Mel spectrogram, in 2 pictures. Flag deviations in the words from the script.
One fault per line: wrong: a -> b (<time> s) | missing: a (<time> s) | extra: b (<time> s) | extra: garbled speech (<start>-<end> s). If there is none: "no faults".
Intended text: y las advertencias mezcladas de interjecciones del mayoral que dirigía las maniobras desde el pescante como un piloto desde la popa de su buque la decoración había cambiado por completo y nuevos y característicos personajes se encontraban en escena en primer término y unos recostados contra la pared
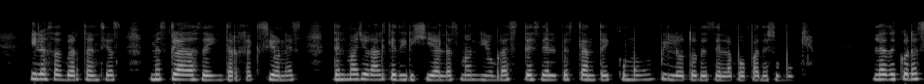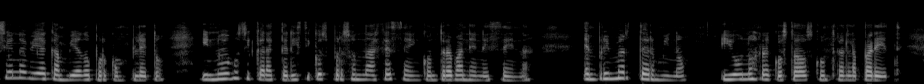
no faults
